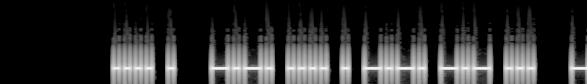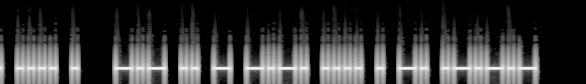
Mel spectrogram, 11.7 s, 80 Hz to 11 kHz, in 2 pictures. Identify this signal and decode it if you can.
Morse code, heard as a keyed tone, about 22 wpm, 700 Hz. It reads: HE CHECKS THE KITCHEN.
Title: Easy Phrases 22wpm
